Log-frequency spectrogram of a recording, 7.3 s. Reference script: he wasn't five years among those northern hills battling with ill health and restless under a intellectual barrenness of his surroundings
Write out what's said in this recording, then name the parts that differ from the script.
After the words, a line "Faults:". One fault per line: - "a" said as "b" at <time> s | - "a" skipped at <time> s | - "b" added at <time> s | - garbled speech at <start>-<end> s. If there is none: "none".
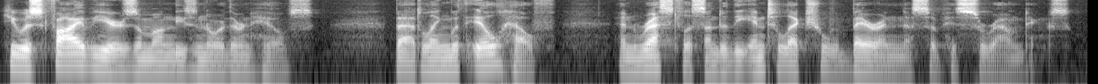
he was five years among these northern hills battling with ill health and restless under the intellectual barrenness of his surroundings
Faults:
- "wasn't" said as "was" at 0.1 s
- "those" said as "these" at 1.1 s
- "a" said as "the" at 4.9 s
